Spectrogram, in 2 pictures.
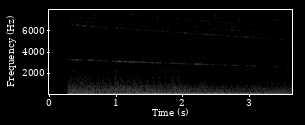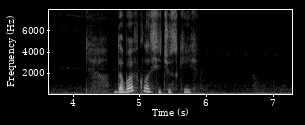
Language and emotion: Russian, neutral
